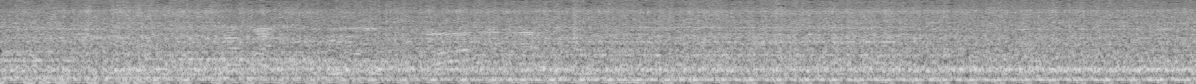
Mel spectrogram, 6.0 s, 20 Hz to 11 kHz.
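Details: 1974 Cushman Truckster Haulster utility engine after wiring repair and redone exhaust, running again after a long while: steady, even note at one speed with no misses, knocks or rattles; runs cleanly, normal running.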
